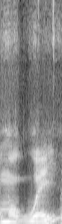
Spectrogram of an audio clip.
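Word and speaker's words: mogwai: o moguay en la pronunciación gringa, como lo pronuncian ellos que literalmente eh, en chino mandarín significa espíritu maligno.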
